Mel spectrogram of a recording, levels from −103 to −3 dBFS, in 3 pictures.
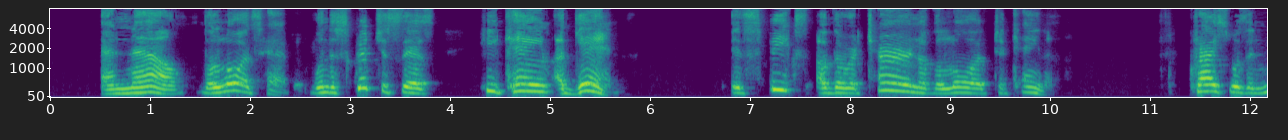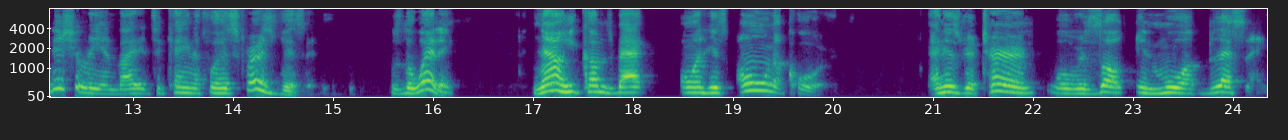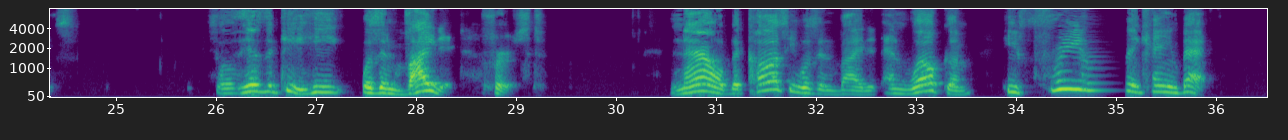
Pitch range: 160-240 Hz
